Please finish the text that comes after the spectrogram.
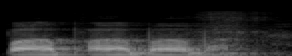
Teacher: आपके होंठ जो है दूसरे होंठ को टच करते हैं, प फ ब भ, तो ये है ओष्ठ्य।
